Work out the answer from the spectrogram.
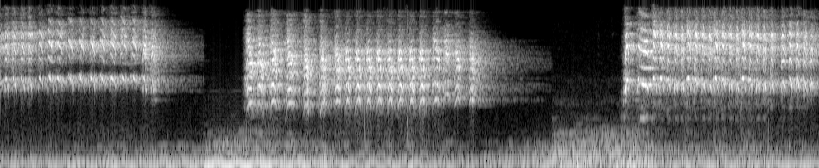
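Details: Greater green leafbird singing for young birds: three long stretches of dense, scratchy, high chattering, each lasting one to two seconds, divided by quiet gaps with faint low background noise.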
